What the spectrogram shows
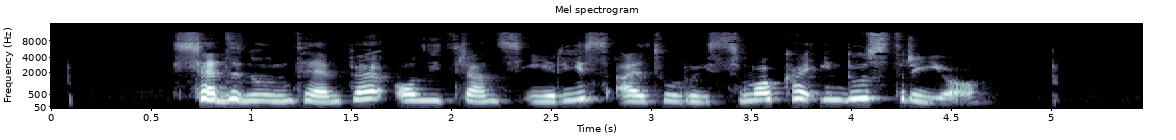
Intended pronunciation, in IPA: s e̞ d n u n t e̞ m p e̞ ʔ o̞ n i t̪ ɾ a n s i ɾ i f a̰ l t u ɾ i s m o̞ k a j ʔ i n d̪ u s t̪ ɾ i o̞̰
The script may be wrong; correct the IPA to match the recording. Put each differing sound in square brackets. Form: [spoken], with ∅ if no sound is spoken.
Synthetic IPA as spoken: s e̞ d n u n t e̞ m p e̞ ʔ o̞ n i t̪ ɾ a n s i ɾ i [s] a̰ l t u ɾ i s m o̞ k a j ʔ i n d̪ u s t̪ ɾ i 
